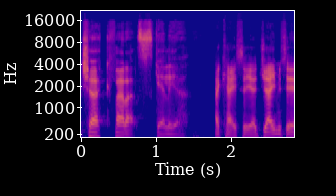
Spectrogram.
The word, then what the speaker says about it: Kvaratskhelia: Kvicha Kvaratskhelia.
